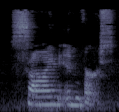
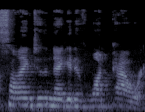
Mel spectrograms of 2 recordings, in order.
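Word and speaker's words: sin⁻¹: how to say this this is sine inverse not sine to the negative 1 power if i hear you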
